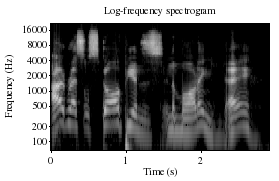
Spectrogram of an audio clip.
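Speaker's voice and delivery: put-on clumsy Australian accent, slipping Canadian. Trading put-on accents with another speaker, boasting in a bad Australian accent. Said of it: "I'm sound starting to sound Canadian".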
